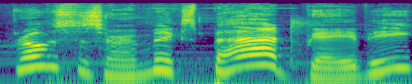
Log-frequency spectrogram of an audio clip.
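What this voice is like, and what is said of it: Austin Powers impression, sounds like Mark Wahlberg. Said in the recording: “I was gonna try to do Austin Powers ... That's Mark Wahlberg doing it ... that's Mark Wahlberg doing an Austin Powers impression”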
